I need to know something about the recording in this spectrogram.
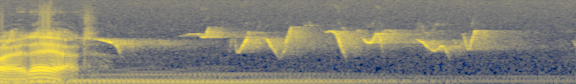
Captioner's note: bird sounds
